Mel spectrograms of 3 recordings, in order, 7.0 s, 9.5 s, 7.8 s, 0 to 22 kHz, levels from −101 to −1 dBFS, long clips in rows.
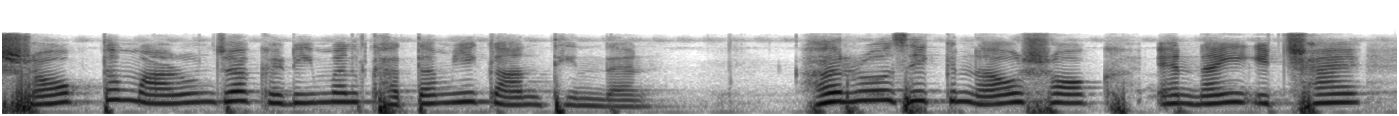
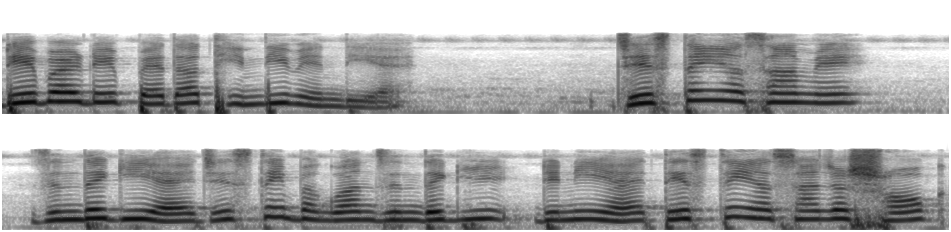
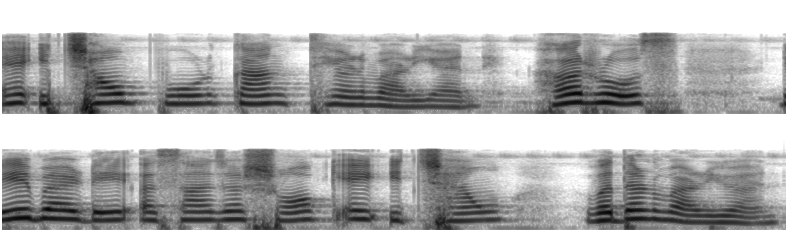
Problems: constant background noise, echo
